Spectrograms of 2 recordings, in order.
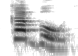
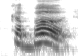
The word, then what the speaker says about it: cupboard: be jewelry shry let's see the next word cupboard no it's Cabo Cabo next most commonly mispronounced February February February no February February let's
